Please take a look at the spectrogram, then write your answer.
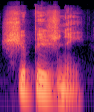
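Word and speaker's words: Przypyszny: John Shapizny. Shapizny. How do you spell that? P-R-Z-Y-P-Y-S-Z-N-Y. I've remembered how to spell his name all these years. P-R-Z-Y-P-Y-S-Z-N-Y. It's pronounced Shapizny.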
